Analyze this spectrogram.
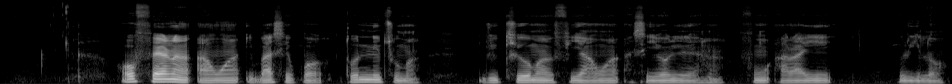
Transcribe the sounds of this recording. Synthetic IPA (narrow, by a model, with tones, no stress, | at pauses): o˦fɛ˦nã˨ʔa˨wʊ̃˨a˨ʔi˨ba˦sɪ˨k͡pɔ˨ | tʰo˦nː˦ɪ̃˦tʰu˨mã˨ | d͡ʑu˨kʰi˦o˦mã˨fi˨a˨wʊ̃˨ã˨ʔa˨sɪ˨jɔ˦ɾi˨ɾɛ˨ɦã˨ | fʊ̃˦ʔa˨ɾa˦jɛ˦ | ɾi˨lɔ˨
